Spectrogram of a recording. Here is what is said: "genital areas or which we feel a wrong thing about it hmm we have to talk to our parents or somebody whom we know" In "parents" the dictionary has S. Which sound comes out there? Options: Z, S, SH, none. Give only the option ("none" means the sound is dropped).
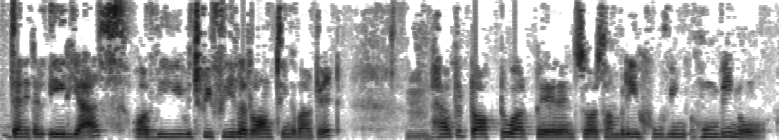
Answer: S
